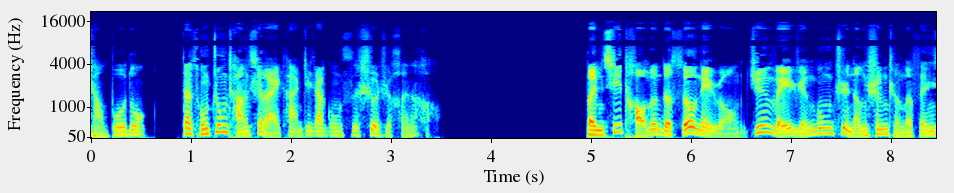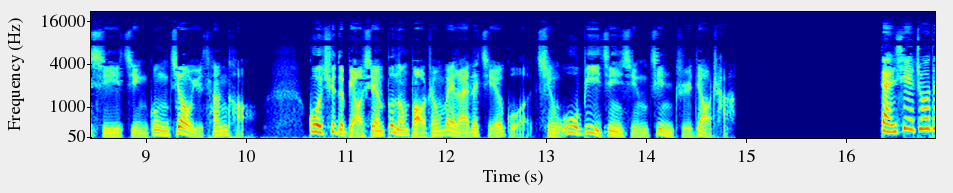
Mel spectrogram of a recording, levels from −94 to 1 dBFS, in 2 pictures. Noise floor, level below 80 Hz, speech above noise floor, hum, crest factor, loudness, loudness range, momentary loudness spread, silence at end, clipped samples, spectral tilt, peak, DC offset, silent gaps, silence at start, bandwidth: -55 dBFS; -54 dBFS; 28 dB; none; 22 dB; -28 LUFS; 7 LU; 12 LU; 0 s; under 0.1%; -6 dB/octave; -6 dBFS; under 0.1%; 0.66-0.85 s, 3.52-4.94 s, 14.92-16.33 s; 0 s; 16 kHz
